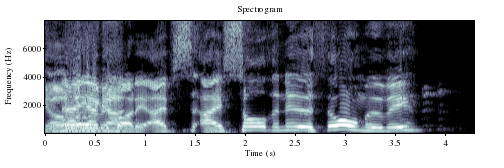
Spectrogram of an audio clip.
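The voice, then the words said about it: Put-on Australian-style accent. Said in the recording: “talking like an Asgardian ... he's from down under Asgard”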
